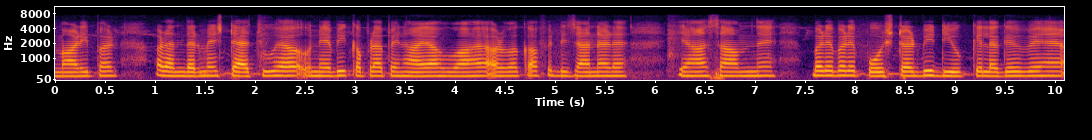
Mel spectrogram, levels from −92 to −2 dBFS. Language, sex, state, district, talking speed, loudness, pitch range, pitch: Hindi, female, Bihar, Araria, 165 wpm, -17 LUFS, 185-200 Hz, 195 Hz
